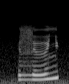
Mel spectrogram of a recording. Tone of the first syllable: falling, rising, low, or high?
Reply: rising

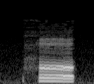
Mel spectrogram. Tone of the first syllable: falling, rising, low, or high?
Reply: low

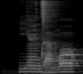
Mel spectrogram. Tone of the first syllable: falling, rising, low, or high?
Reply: high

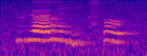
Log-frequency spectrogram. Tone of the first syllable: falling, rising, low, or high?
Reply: rising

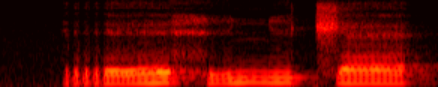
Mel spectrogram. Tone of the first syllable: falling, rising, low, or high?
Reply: rising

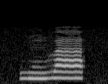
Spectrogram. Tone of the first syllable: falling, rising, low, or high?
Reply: low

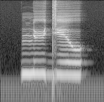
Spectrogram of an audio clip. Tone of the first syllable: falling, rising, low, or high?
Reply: high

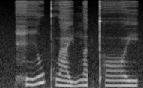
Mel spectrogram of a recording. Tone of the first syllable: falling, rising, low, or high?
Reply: rising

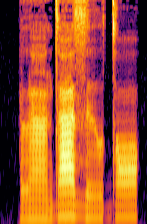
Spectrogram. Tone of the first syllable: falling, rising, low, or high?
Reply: low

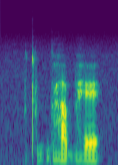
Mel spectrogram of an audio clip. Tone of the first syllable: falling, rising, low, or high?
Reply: rising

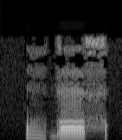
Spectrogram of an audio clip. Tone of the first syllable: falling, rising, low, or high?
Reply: falling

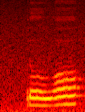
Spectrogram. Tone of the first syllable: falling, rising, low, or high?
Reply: low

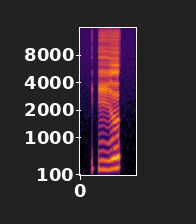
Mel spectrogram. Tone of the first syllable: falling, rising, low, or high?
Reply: rising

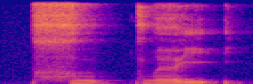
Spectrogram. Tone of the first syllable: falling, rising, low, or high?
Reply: low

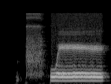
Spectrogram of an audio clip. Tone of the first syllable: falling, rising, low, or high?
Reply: high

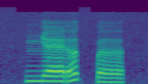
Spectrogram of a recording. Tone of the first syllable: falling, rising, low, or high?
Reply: low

